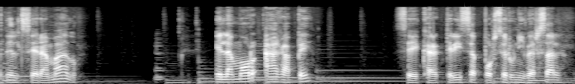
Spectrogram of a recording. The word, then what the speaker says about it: ágape: Eh, y el último, es el ágape. Ágape con acento en la A, por si lo van a buscar, los griegos denominaron ágape al amor más puro e incondicional que existe.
